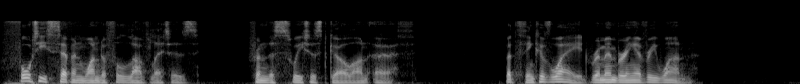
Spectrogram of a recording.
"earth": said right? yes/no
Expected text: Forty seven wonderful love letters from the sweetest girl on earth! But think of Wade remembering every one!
yes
